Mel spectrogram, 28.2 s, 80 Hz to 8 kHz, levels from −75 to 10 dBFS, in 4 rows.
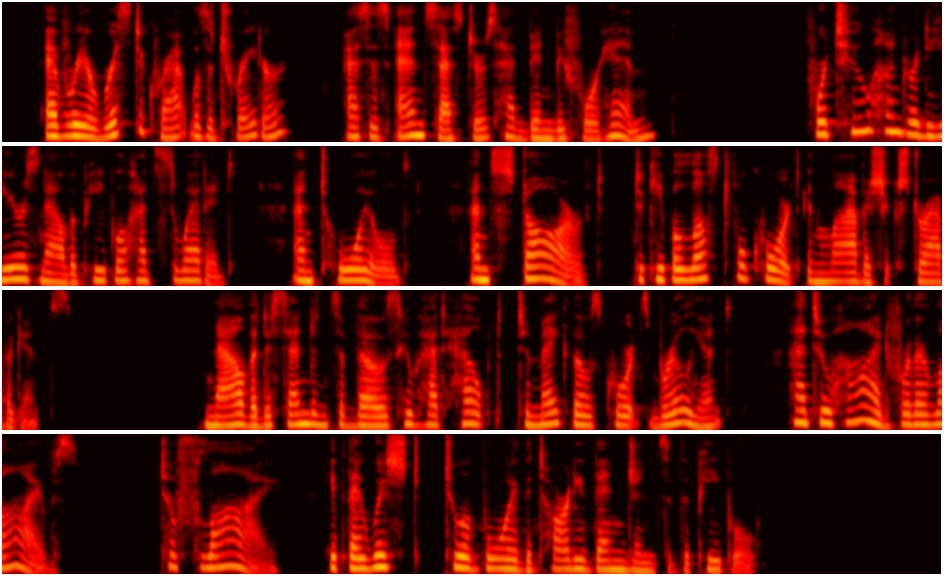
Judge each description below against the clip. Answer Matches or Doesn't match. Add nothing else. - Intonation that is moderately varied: Matches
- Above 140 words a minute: Doesn't match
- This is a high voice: Matches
